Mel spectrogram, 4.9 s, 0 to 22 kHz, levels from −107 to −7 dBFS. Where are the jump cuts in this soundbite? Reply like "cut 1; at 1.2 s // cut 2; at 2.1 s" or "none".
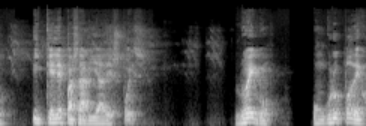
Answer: none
